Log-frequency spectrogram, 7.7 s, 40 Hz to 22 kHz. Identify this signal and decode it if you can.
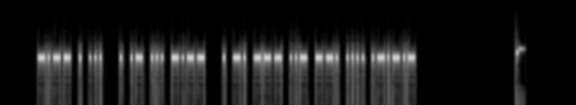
Morse code, heard as a keyed tone, about 34 wpm, 700 Hz. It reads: YES EASY ENOUGH.
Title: Sentences from Top 700 Words 35wpm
